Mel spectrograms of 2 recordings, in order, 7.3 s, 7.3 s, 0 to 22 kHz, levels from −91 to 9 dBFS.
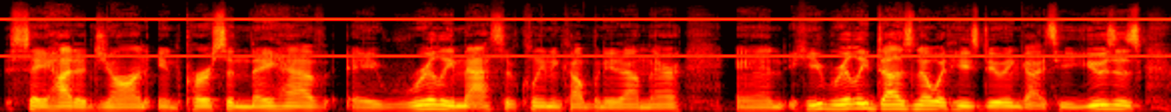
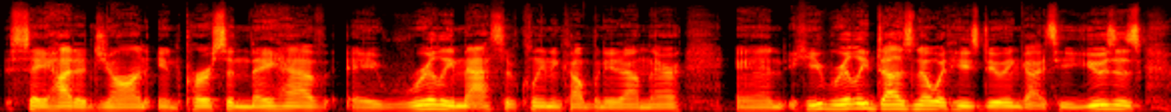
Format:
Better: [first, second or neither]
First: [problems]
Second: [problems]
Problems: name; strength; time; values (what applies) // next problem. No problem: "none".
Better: second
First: high-pitched whine; loud; throughout; 10.5 kHz, 8 dB below the speech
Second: none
